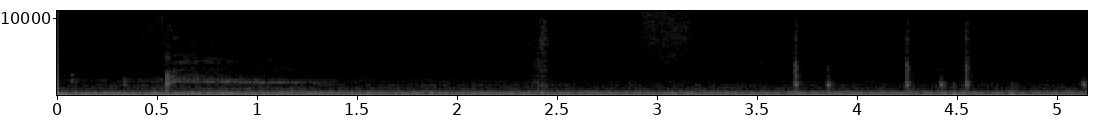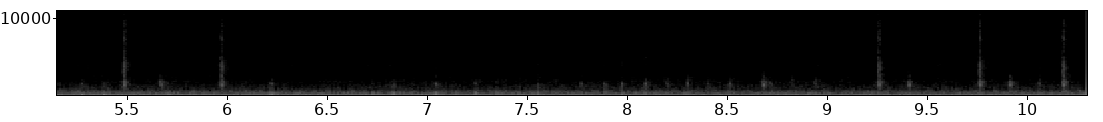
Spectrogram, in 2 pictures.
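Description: A steady 50 Hz sine test tone played through the car's subwoofer, a constant deep hum that does not change, heard inside the cabin, with a few faint clicks over it.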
